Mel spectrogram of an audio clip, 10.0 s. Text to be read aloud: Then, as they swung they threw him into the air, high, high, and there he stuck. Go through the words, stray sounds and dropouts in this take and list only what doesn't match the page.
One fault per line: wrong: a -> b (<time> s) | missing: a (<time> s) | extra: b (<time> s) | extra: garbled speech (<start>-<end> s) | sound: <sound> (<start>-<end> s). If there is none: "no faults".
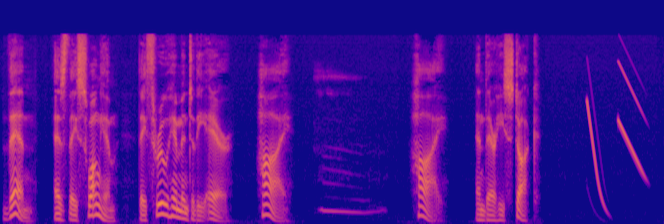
extra: him (1.5 s)
sound: sigh (4.7-5.8 s)
sound: chirp (8.8-9.8 s)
